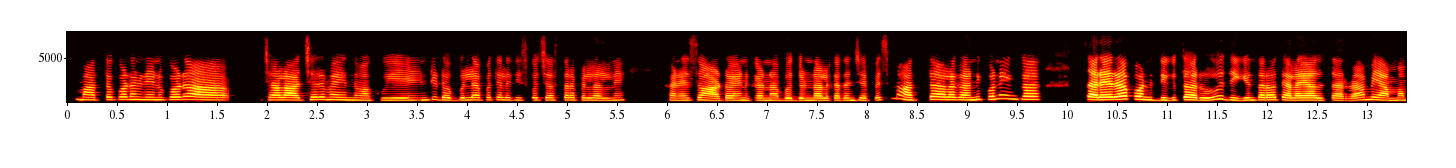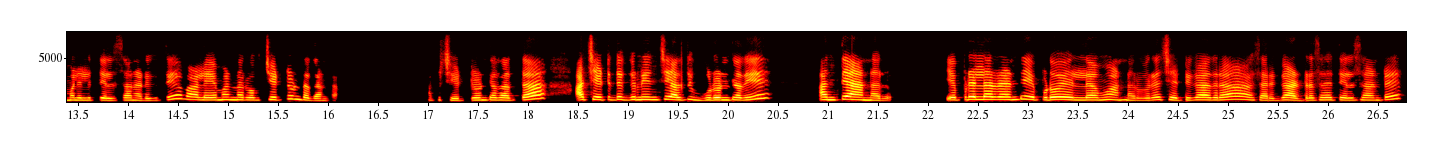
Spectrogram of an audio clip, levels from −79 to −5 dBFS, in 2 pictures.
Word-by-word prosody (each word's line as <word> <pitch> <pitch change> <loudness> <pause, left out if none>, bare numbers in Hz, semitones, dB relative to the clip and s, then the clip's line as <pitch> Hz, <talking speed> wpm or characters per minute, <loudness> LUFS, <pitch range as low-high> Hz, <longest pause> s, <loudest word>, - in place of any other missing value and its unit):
మా 290 - -1
అత్త 280 +2 -10
కూడా, 305 +1 0
నేను 285 -1 -4
కూడా, 315 +2 +1 0.7
చాలా 270 0 +2
ఆశ్చర్యమయ్యింది 285 0 -3
మాకు. 240 0 -9 0.2
"ఏంటి? 255 +4 -6
డబ్బులు 255 0 -4
లేకపోతే 275 +1 -5
ఇలా 260 -1 -7
తీసుకొచ్చేస్తారా 255 +1 -7
పిల్లల్ని? 245 0 -5 0.5
కనీసం 245 +2 -4
ఆటో 230 +2 -1
ఆయనకన్నా 240 0 -3
బుద్ధుండాలి 235 +1 -2
కదా!" 235 +1 -3
అని 240 0 -8
చెప్పేసి 250 - -7
మా - - -3
అత్త 275 +5 -19 0.2
అలాగనుకొని, 295 +6 0
ఇంకా 335 -1 +2 0.6
"సరేరా 295 +3 +9
పోనీ 305 -5 +5
దిగుతారు. 260 0 +2 0.2
దిగిన 255 +1 -2
తర్వాత 275 +1 +1
ఎలా 245 0 +3
యెళ్తార్రా? 240 -1 -1
మీ 280 - +1
అమ్మమ్మోళ్ళ 245 +1 -4
ఇల్లు 250 0 -8
తెలుసా?" 225 +2 -5
అని 240 - -3
అడిగితే, 235 +9 -7 0.2
వాళ్ళేమన్నారు 275 -1 0
ఒక 250 - -16
చెట్టుంటదంట, 260 - -3 1.0
ఆప్ 260 - -19
"చెట్టుంటదత్త 255 +4 -3 0.5
ఆ - - +8
చెట్టు 300 -1 +1
దగ్గర 295 +1 -3
నుంచి 290 +3 -3
యెళ్తే 285 +2 +1
గుడుంటది 270 +4 +2 0.7
అంతే" 285 +4 +3
అన్నారు. 240 -3 -3 0.7
"ఎప్పుడెళ్ళార్రా?" 310 +1 +4
అంటే 325 +4 -4
"ఎప్పుడో 280 +1 +3
యెళ్ళాము" 265 +1 0
అంటున్నారు. 240 -3 -7
"ఒరేయ్ 285 +3 -4
చెట్టు 255 -1 -2
గాదురా 275 +2 +2 0.3
సరిగ్గా 235 +3 -2
అడ్రెస్సయీ 245 +4 -4
తెలుసా?" 250 +1 -5
అంటే 295 +7 -3
265 Hz, 140 wpm, -21 LUFS, 245-290 Hz, 1.0 s, సరేరా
